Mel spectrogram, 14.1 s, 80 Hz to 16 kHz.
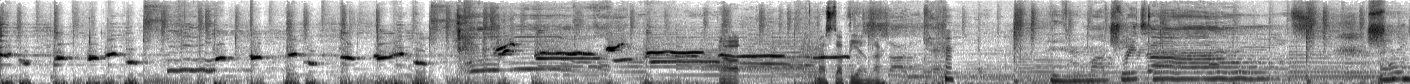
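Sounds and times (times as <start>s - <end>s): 
bright whistled melody of short bouncy phrases: 0.0s - 9.1s, 10.9s - 12.0s
live band with steady drums and bass: 0.0s - 14.0s
speech: 8.4s - 9.6s, 10.5s - 11.9s, 13.8s - 14.0s.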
